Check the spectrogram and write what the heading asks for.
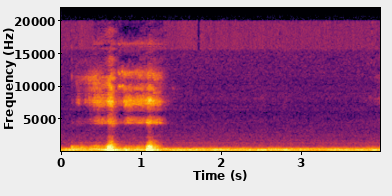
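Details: Sleeping dog snoring loudly: two short snorting breath sounds over a steady room hum. Snoring.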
